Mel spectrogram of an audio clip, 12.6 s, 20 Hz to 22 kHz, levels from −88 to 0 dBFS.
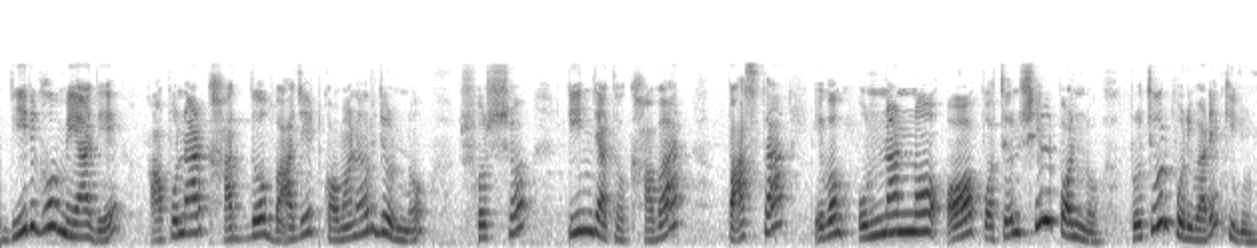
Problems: none marked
